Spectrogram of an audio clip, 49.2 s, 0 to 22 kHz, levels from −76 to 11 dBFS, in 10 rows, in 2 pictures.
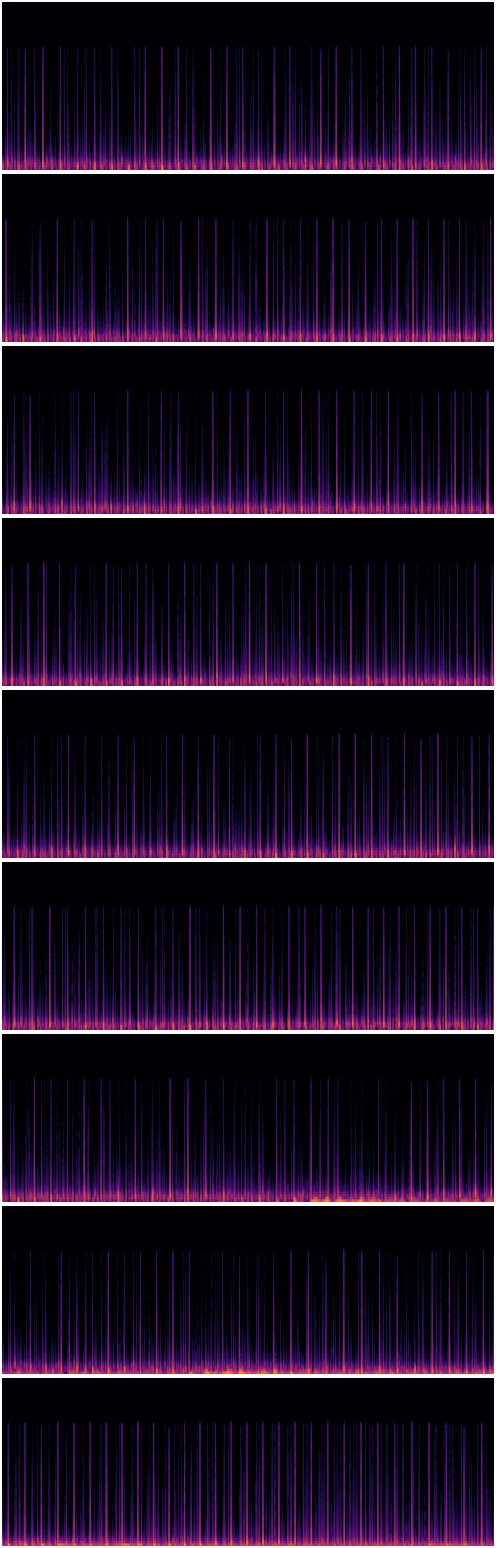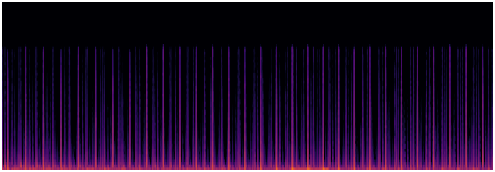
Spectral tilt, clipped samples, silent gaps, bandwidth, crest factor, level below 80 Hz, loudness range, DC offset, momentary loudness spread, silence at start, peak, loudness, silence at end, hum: -6.5 dB/octave; under 0.1%; none; 16.5 kHz; 22 dB; -32 dBFS; 7 LU; under 0.1%; 10 LU; 0 s; -4 dBFS; -29 LUFS; 0 s; none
